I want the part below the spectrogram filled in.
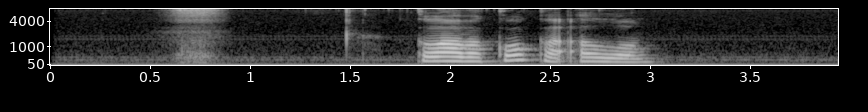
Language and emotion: Russian, neutral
